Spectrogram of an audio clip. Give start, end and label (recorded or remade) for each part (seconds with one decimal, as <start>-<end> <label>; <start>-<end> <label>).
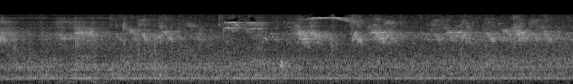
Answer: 0.0-1.1 remade; 1.1-5.7 recorded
